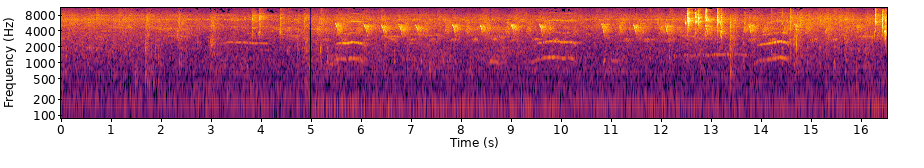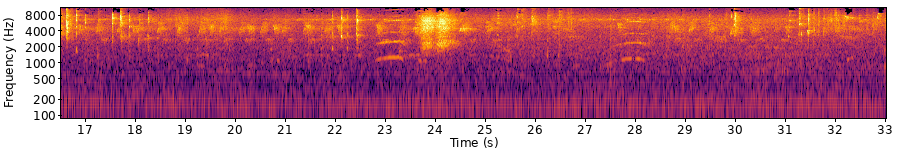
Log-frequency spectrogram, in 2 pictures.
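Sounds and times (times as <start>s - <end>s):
birds chirping: 0.0s - 33.0s
low background rumble: 0.0s - 33.0s
bird whistles: 21.9s - 26.8s.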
